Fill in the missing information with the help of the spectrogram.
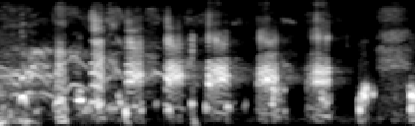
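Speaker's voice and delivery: high-pitched helpless laughter; real laughing fit. Real, not acted. Friend recalling his panicked face, laughing hard. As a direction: crack up at the memory.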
